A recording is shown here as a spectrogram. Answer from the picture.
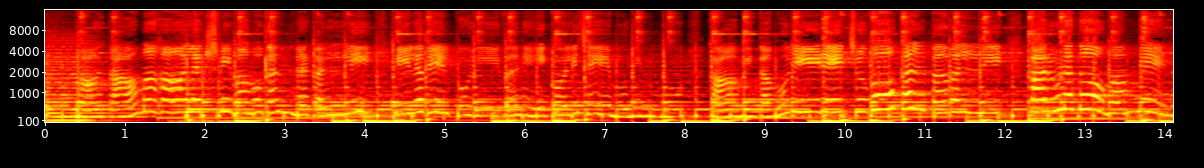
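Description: Carnatic-style Hindu devotional music: a wavering, ornamented melody line over a sustained drone and a steady low percussion beat.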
